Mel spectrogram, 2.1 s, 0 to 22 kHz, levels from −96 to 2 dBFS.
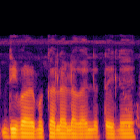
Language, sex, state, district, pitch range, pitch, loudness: Wancho, male, Arunachal Pradesh, Longding, 100-105 Hz, 100 Hz, -17 LUFS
